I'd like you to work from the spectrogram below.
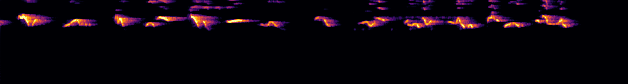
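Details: A Black-headed grosbeak sings a long, continuous warble of rich, robin-like whistled notes, rising and falling in quick succession for nearly six seconds, with no other sounds.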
